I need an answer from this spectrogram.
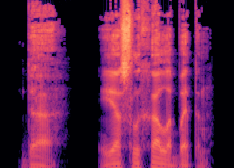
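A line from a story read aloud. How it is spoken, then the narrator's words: Mutter. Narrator (Russian): пробормотал он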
